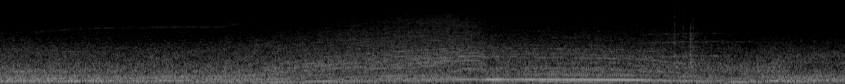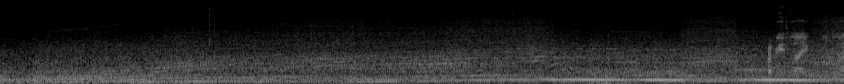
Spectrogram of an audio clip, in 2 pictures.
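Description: GT race cars rev together at the start of a race at Misano in Assetto Corsa Competizione, with loud engine notes rising and falling in pitch across the grid while a voice talks over them.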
